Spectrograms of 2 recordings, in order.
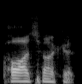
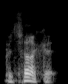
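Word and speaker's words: Phuket: of Rh Island because they pronounce it pcket and it's not pcket it's Pucket p p apostrophe tuet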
